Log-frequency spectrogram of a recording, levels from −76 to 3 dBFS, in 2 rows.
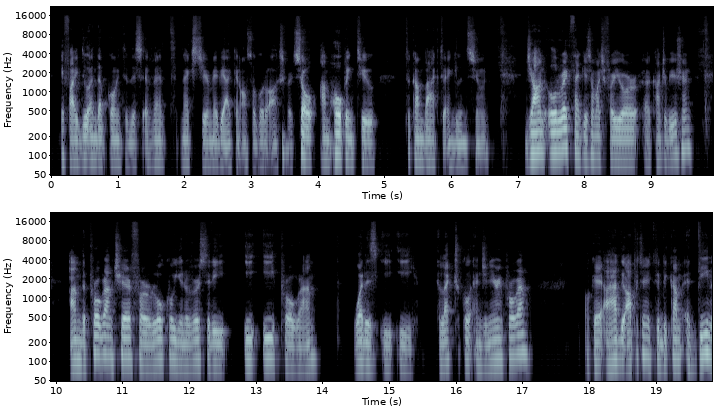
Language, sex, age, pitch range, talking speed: English, male, 30-49, 85-110 Hz, 185 wpm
